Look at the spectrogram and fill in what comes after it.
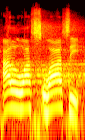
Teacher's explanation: Misalkan di sini al-waswasi, yang berharokatnya itu huruf wawu, berharokat fathah. Setelah wawu ada alif, maka wawu tersebut harus dibaca panjang, kurang lebih 2 harokat, disebut mad asli.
